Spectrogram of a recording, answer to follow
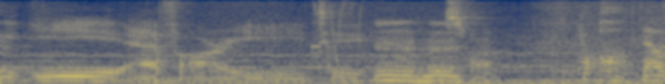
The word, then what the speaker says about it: Ifrit: This is I like E E. Yeah. I don't know. I think it's like Ifreet.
